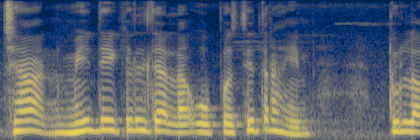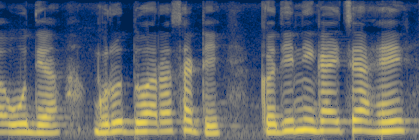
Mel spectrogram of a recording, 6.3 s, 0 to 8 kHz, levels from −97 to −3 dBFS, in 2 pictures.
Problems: background sounds at intervals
